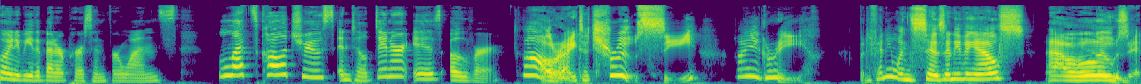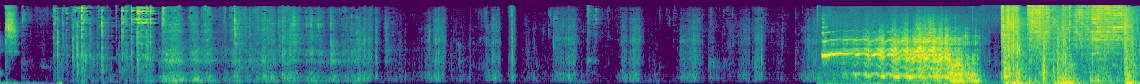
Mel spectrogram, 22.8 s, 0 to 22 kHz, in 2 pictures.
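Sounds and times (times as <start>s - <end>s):
speech: 0.0s - 11.6s
soft crunching and chewing noises: 13.6s - 19.7s
horse neighing: 19.6s - 21.4s.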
